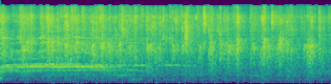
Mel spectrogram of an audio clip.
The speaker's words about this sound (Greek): Δώστε ένα χειροκρότημα.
